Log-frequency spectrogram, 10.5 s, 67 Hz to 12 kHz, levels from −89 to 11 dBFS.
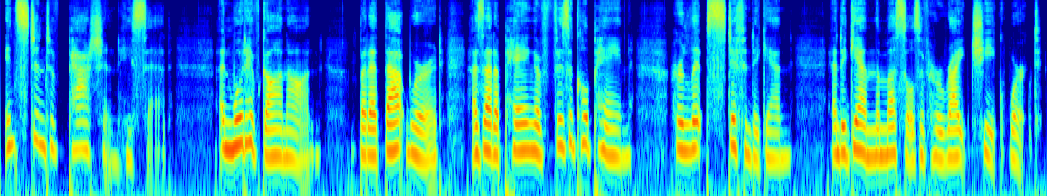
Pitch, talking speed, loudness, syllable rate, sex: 210 Hz, 195 wpm, -20 LUFS, 5.3 syllables/s, female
